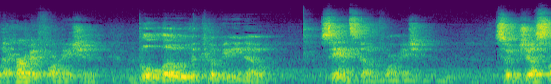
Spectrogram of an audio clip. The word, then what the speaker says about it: Coconino: So below the Coconino, I always want to give it a S sound instead of a hard C. The Coconino sandstone and the Hermit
